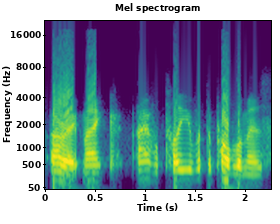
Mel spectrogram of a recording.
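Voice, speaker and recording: Casting: flustered young male coworker acted by a man, hesitant, higher-pitched, fry in the voice, audio drama. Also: a bit bright, no room sound, exaggerated voice, low-quality recording. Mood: exasperated. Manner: hesitant, stammering.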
